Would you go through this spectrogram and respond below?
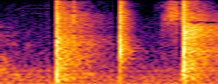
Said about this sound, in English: Golf clap.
